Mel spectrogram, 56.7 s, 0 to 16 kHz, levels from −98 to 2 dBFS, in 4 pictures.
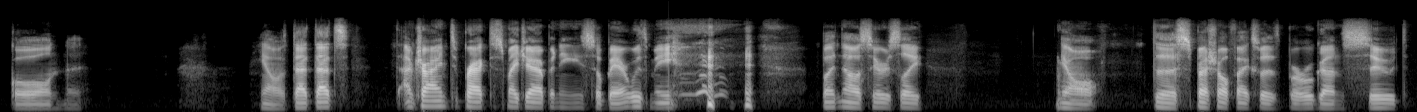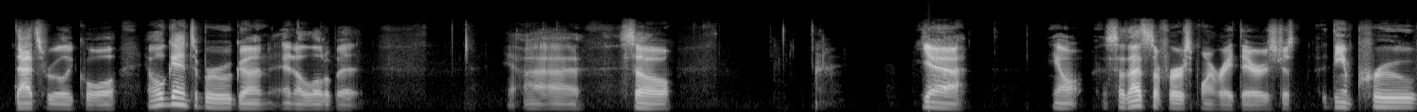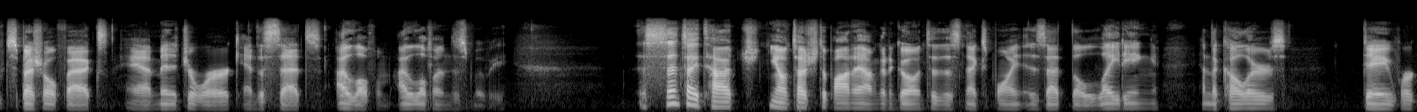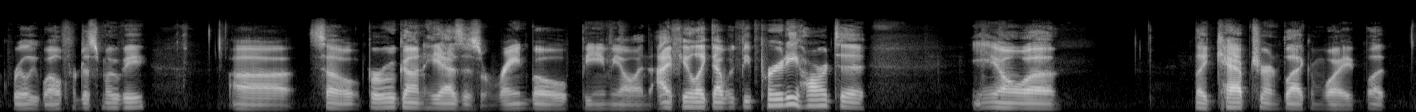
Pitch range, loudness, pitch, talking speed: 95-130 Hz, -24 LUFS, 110 Hz, 140 wpm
